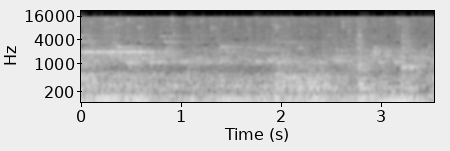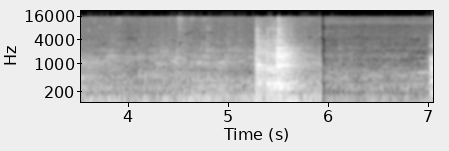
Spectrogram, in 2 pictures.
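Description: Hot water poured into a pressure cooker pot holding country chicken, a sudden loud hissing splash lasting under a second after quiet kitchen background, then a clatter and near silence.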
